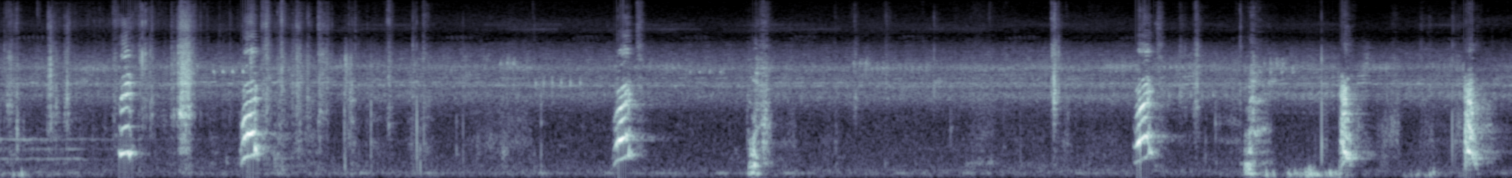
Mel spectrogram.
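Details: German Shepherd puppy during a training session: short, sharp barks spaced several seconds apart, with a steady background hiss throughout.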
